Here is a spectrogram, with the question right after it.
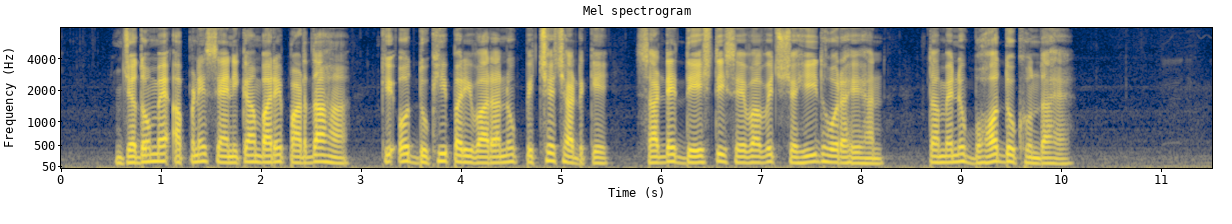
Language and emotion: Punjabi, sad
